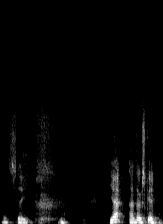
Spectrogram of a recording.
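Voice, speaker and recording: A man's voice: fairly high pitch, slow pace, vocal fry, mellow, slightly rough, highs cut off. A man chairing an online science meeting over a video call, making brief, matter-of-fact remarks to hand over to the next speaker. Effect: heard over a video call. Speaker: session chair. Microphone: computer mic on a video call.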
